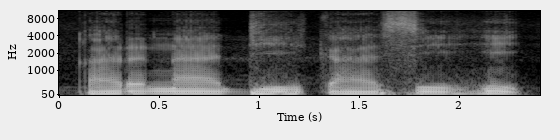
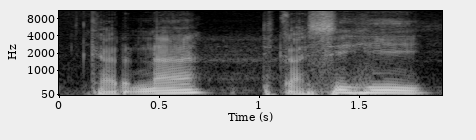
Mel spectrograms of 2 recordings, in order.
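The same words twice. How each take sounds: First: Karena dikasihi drawn out slowly and softened; slow, lingering repeat. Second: Said in the usual way. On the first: Shown as a demonstration. Preacher to congregation, repeating karena dikasihi slowly.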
